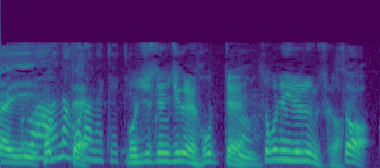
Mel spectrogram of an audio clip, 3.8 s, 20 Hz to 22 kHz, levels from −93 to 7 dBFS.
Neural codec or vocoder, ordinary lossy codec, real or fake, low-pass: none; none; real; none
